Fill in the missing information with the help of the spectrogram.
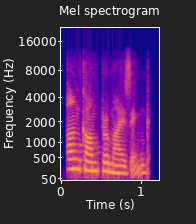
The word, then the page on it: Uncompromising: Indian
